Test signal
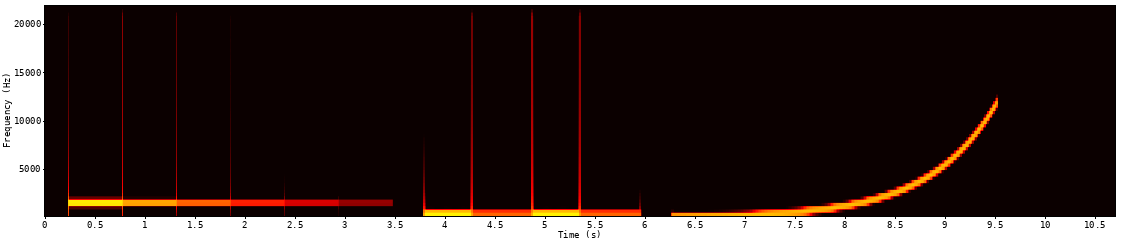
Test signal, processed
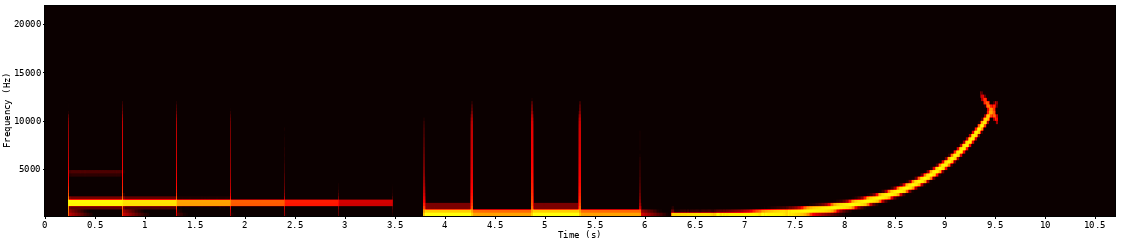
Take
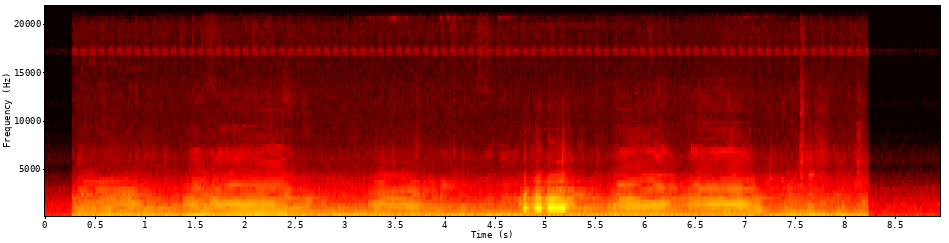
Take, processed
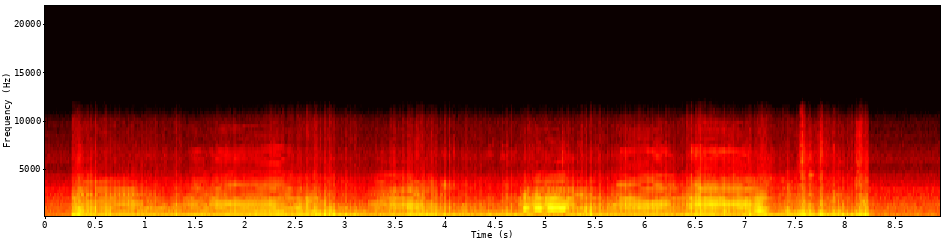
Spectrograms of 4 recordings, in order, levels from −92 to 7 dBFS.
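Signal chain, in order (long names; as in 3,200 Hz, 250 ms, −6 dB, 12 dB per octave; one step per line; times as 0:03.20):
hum removal 167.3 Hz, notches 3
in parallel at +3 dB: compressor whose output falls as the input rises −27 dBFS, ratio −0.5
on the sum: downsampling to 22,050 Hz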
